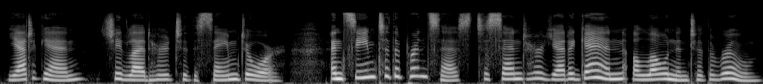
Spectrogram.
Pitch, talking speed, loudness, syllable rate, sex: 235 Hz, 180 wpm, -19 LUFS, 4.3 syllables/s, female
